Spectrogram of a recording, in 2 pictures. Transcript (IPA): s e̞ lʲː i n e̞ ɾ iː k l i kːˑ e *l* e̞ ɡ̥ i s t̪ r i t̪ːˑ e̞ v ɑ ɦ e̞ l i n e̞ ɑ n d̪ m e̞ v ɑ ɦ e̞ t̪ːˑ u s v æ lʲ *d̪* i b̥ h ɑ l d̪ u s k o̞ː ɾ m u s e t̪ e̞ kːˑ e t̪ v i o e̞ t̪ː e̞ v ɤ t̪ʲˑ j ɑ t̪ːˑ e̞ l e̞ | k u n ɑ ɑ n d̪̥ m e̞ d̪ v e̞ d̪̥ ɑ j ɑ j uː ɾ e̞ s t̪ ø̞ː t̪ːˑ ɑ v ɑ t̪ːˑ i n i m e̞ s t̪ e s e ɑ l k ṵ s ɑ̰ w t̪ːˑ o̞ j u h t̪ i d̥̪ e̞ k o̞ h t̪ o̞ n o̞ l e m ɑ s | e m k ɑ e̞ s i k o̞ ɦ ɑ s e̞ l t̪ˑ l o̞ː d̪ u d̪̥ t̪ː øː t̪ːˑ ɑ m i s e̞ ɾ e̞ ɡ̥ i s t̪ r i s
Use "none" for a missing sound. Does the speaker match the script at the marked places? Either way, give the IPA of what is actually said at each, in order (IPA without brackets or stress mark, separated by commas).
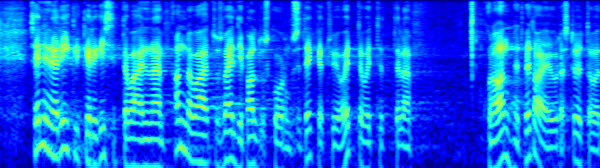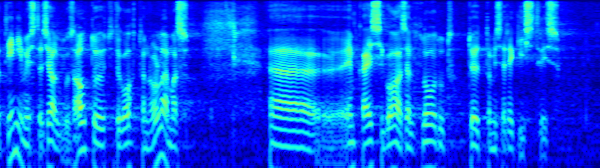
ɾ, d̪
